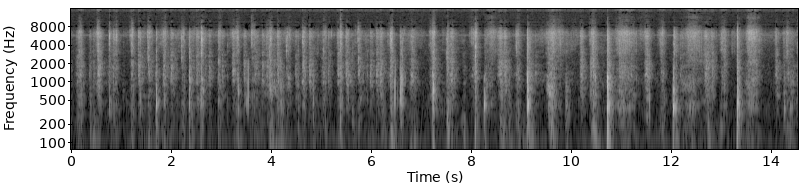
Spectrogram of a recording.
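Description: Hands kneading and knocking back a risen, oil-enriched dough in a plastic basin: an irregular run of soft squelches and slaps, several a second, with a few louder smacks in the second half.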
